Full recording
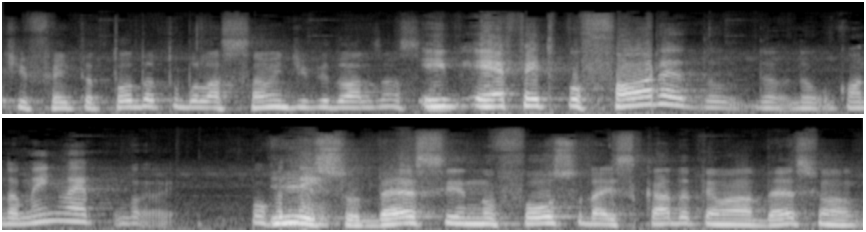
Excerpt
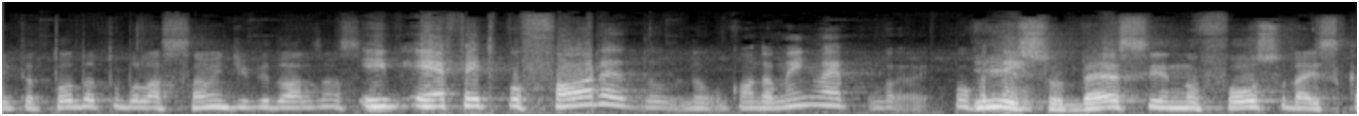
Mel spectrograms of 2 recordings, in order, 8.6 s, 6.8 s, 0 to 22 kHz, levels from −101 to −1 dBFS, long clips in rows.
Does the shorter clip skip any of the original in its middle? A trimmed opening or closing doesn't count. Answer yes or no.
yes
